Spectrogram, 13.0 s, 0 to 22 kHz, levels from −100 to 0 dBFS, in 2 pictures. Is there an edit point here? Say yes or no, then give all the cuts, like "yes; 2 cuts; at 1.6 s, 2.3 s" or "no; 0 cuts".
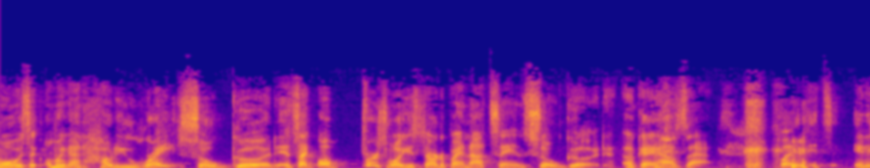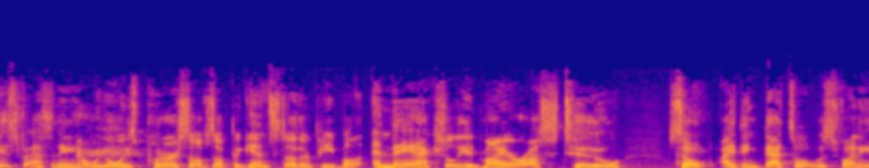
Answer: no; 0 cuts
